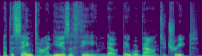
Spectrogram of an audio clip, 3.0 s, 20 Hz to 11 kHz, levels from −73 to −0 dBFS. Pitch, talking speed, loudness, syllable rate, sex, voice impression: 120 Hz, 275 wpm, -20 LUFS, 5.5 syllables/s, male, masculine, adult-like, slightly tensed, soft, raspy, cool, friendly, reassuring, wild, lively, slightly kind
